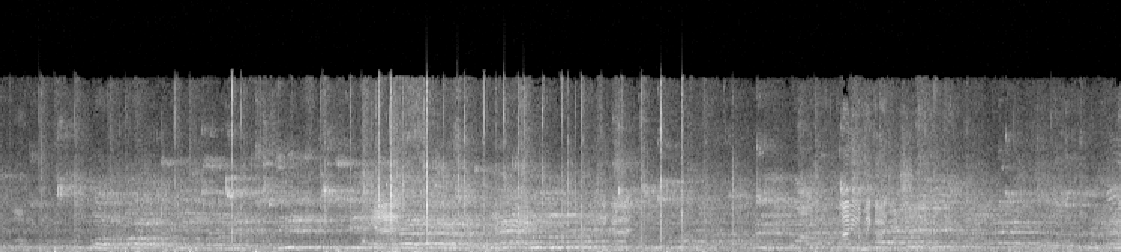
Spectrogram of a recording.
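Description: Basketball game sounds in a large gym: a ball bouncing on the court with repeated short knocks, under the indistinct voices of players and spectators calling out throughout.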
